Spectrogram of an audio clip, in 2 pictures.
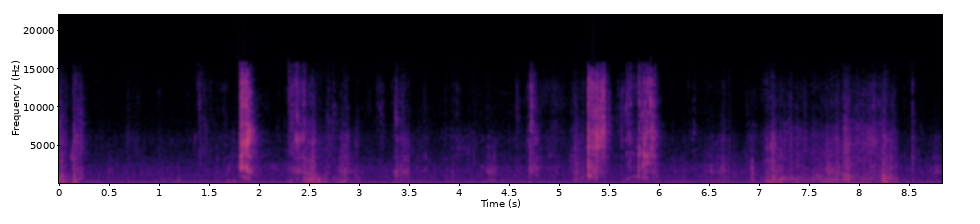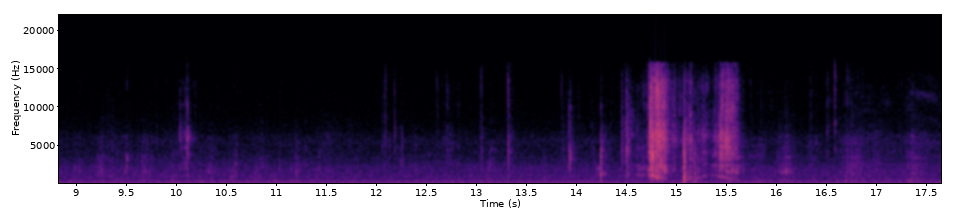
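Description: Close-miked chewing and biting of crisp tortilla chips: sharp crunches come in clusters with quieter chewing between, the loudest cluster near the end, over a faint steady hum.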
